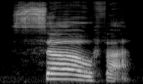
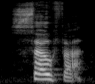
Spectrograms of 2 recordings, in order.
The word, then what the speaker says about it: sofa: So, for example, in the word sofa, you see the first syllable is so, and that's an open syllable because it ends with a long O sound.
